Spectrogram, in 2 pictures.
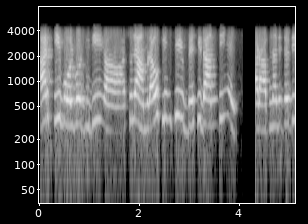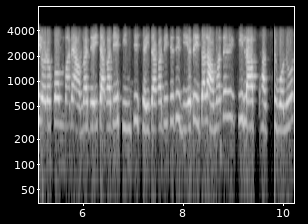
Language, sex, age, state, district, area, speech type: Bengali, female, 18-30, West Bengal, Howrah, urban, conversation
